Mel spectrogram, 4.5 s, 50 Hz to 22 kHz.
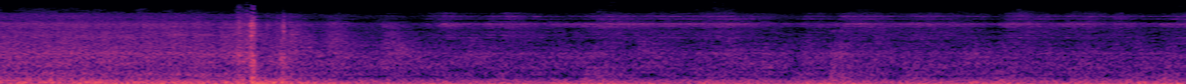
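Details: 2015 GMC Yukon 6.2 L with a collapsed lifter and misfire: low uneven idle rumble that sags and stumbles as if about to stall; downstream catalytic converter glowing cherry red and plugged, choking the exhaust, causing rough idle.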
